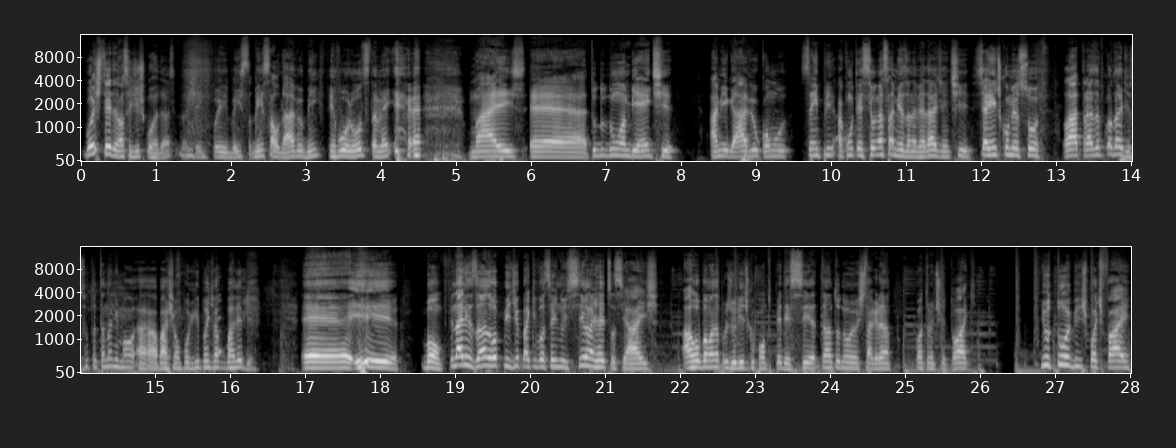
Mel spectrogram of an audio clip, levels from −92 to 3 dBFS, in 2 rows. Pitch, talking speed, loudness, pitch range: 170 Hz, 165 wpm, -25 LUFS, 155-190 Hz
